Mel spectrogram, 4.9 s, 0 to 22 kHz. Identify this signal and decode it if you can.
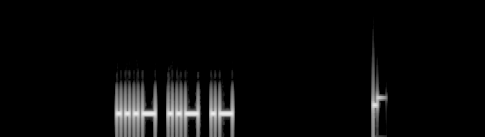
Morse code, heard as a keyed tone, about 28 wpm, 700 Hz. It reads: VUA
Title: All Cut Numbers - 3-Digit 28wpm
